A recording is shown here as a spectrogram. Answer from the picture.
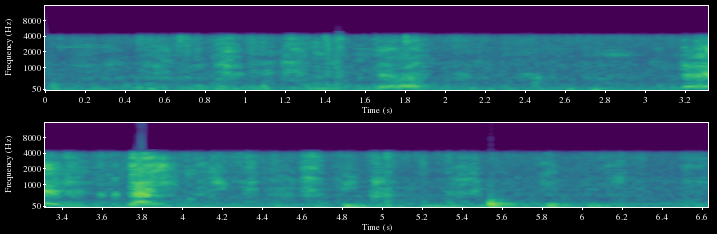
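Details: A dog at a first meeting, identified only as Hogan meets Miles, gives a few short, harsh yelping barks, the loudest near the middle, over steady rustling and handling noise with low thumps.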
